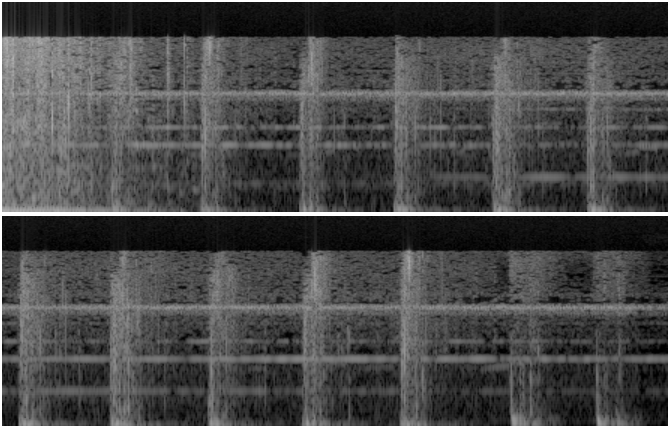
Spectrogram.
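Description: Heavy footsteps thud slowly and steadily on the ground.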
